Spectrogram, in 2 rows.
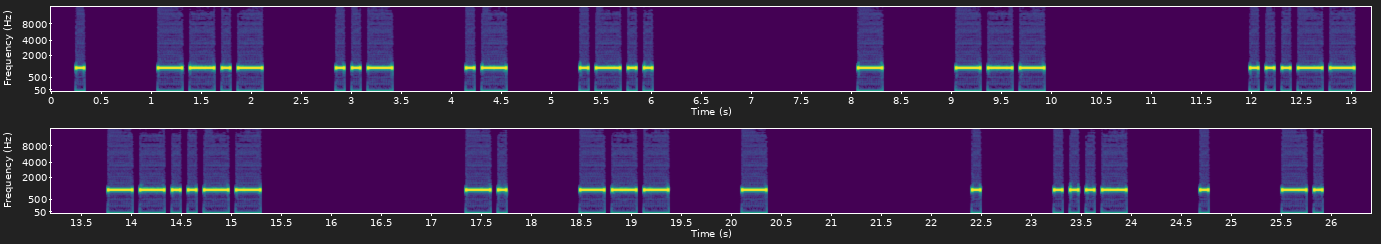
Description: Morse code, heard as a keyed tone, about 15 wpm, spaced as for 8 wpm, 1000 Hz. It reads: EQUAL TO 3, NOT EVEN
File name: qotdfiles / 8wpm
